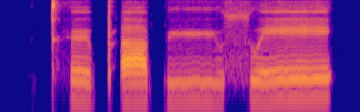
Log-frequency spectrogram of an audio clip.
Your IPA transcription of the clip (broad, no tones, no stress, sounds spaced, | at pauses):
kʰ ø pʼ a p yː sʷ eː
